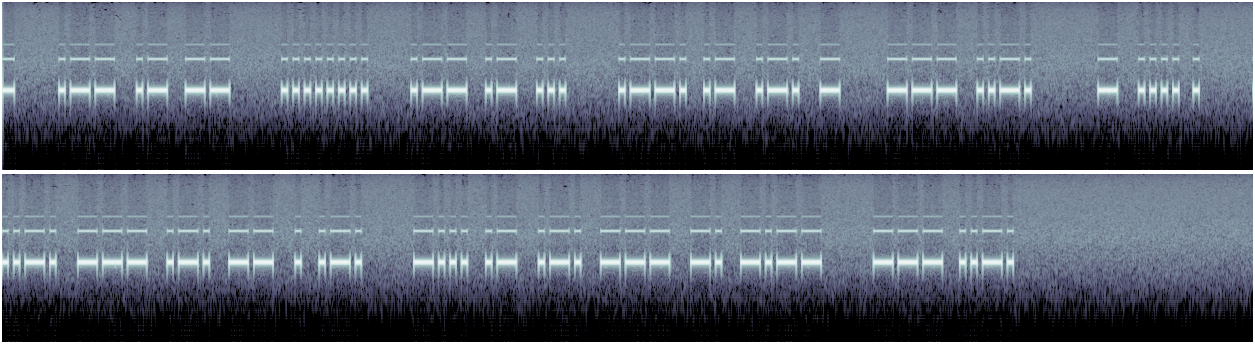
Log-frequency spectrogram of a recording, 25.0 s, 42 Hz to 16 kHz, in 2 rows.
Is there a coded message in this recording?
Yes: Morse code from 0.0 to 22.7 s, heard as a keyed tone, hand-sent with a paddle, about 21 wpm, 700 Hz. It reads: … WAM <HH> WAS PART OF THE FORMER BARONY OF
